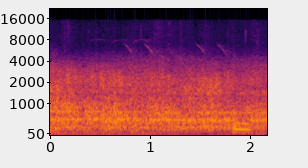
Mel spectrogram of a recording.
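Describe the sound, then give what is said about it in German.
A steady, continuous engine roar from a helicopter passing overhead, fairly loud and unbroken, filling the whole moment with no speech. “Das klingt wie ein Hubschrauber.”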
